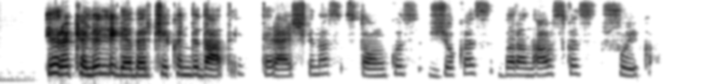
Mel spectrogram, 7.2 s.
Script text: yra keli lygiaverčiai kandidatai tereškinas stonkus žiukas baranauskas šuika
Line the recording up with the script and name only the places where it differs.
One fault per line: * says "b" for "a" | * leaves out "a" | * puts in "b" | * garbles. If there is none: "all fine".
all fine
